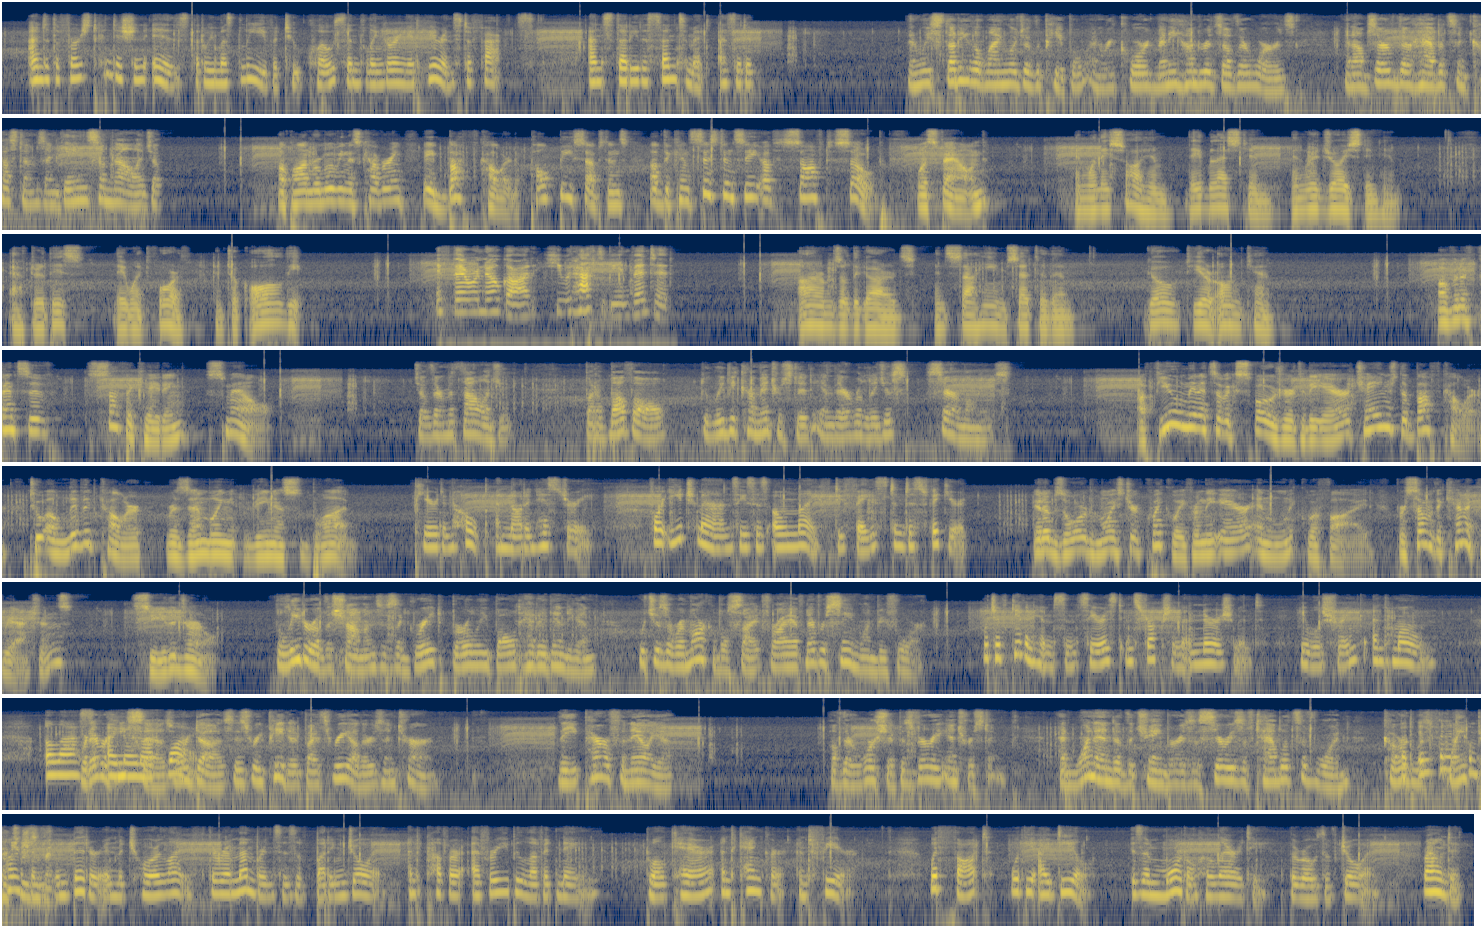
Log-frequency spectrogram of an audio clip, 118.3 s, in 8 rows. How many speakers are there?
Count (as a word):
five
